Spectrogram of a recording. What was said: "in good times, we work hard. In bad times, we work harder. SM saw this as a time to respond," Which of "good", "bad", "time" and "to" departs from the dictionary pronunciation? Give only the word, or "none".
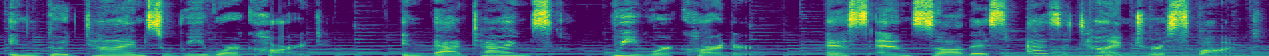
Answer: none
